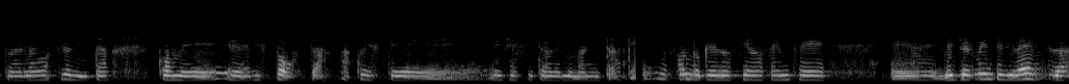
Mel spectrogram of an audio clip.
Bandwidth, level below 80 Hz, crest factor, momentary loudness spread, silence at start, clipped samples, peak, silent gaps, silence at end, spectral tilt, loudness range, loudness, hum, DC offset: 3.8 kHz; -88 dBFS; 20 dB; 14 LU; 0.05 s; under 0.1%; -14 dBFS; none; 0 s; -3 dB/octave; 5 LU; -34 LUFS; none; under 0.1%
